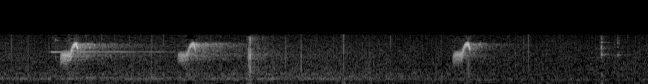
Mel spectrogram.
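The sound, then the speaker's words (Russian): A bird circles in flight over night clearings, giving three abrupt, harsh cries spaced a second or more apart, with a few faint sharp clicks and soft wing flapping between them over a quiet background. “Вот он взлетел и кружит с отрывистым криком и хлопанием крыльев над ночными полянами.”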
